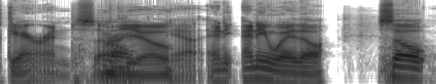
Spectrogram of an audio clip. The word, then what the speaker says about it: Garand: John gar yes yes he pronounced his own name as Garen so yeah anyway though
